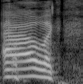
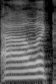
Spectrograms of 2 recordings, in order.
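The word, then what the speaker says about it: Alex: No, it's Alec. She says she says Elick because of her accent, but it's Alec. It's Alec Murdock.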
